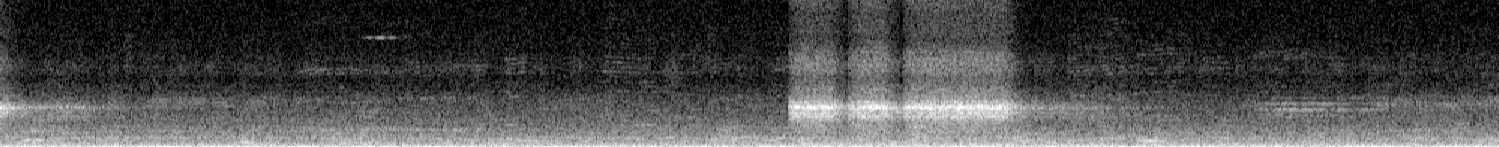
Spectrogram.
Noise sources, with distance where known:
background noise

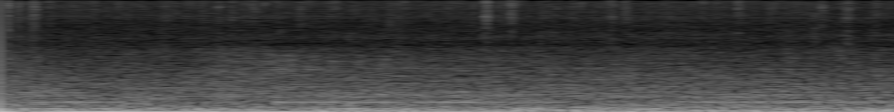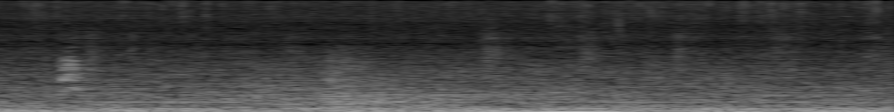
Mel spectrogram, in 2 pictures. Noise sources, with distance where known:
dog barking or whining, far

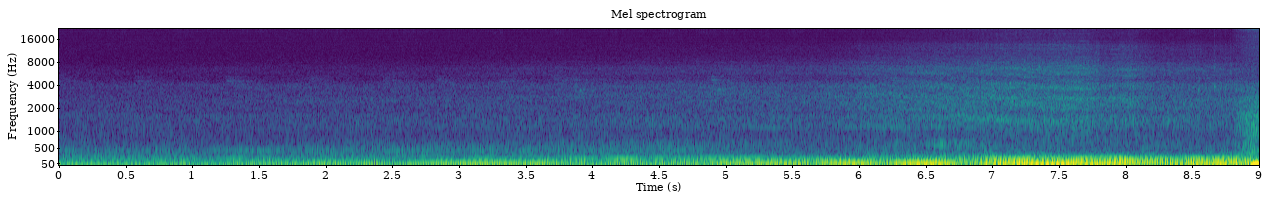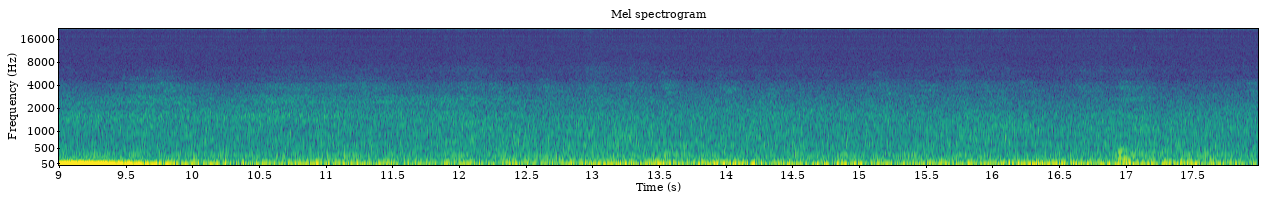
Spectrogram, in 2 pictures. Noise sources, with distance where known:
engine of unclear size

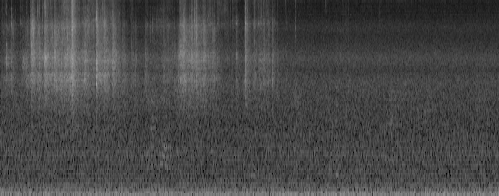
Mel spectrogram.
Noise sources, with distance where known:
person or small group talking, far

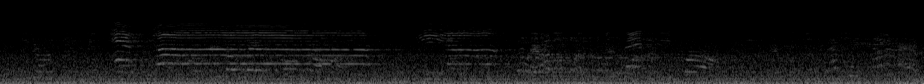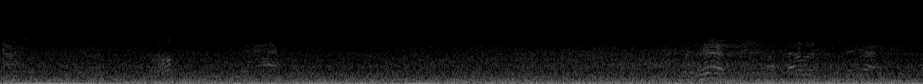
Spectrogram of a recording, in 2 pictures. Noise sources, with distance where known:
person or small group talking; person or small group shouting

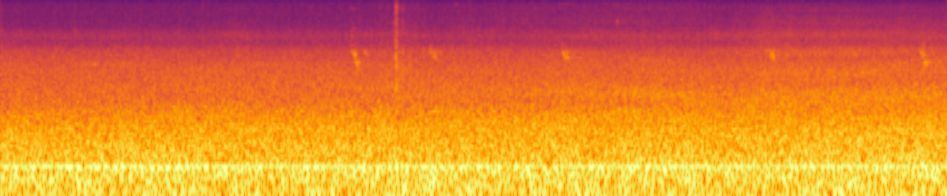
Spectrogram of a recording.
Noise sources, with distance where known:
background noise

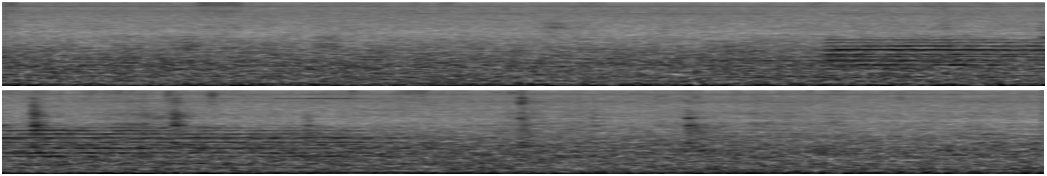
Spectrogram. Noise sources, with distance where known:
unidentified impact machinery; car horn, far; person or small group talking, far

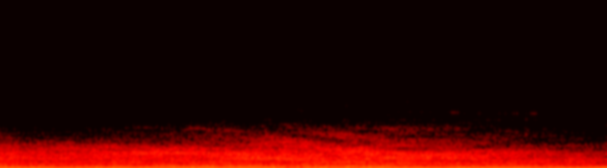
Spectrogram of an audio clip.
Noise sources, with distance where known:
engine of unclear size

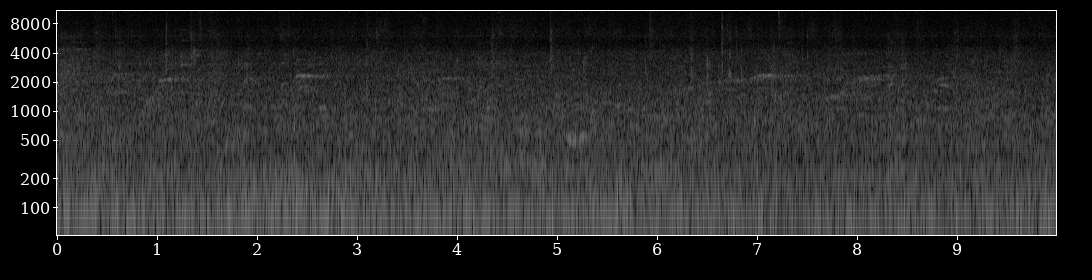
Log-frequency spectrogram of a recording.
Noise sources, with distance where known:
unidentified human voice

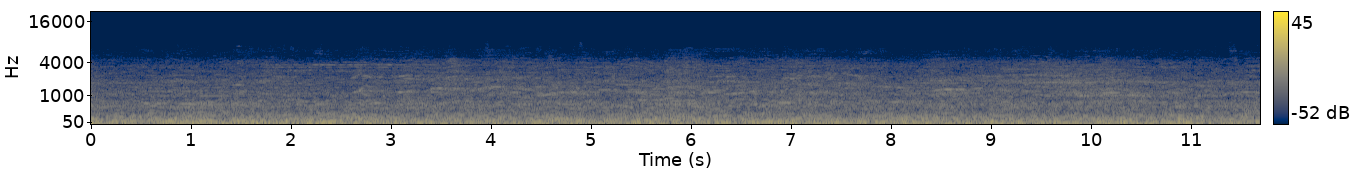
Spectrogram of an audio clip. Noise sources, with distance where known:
large crowd, far

